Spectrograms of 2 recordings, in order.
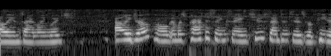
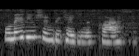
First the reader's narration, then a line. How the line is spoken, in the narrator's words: her mom sighed back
